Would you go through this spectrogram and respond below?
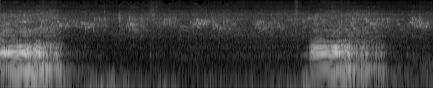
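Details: Two short, ringing, gong-like calls from a cow about three seconds apart, each roughly half a second long, with faint high chirping in the background.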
